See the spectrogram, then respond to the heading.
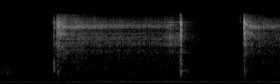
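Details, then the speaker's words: Idler pulley on a shop truck engine being rebuilt, spun by hand: a hissy, gritty whir with clicks as it starts, from a worn bearing that would make noise with the truck running. "but i noticed this idler gear it's kind of got it you can hear the bearing in it"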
